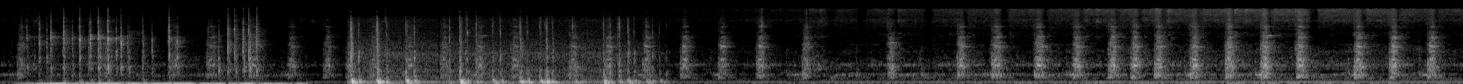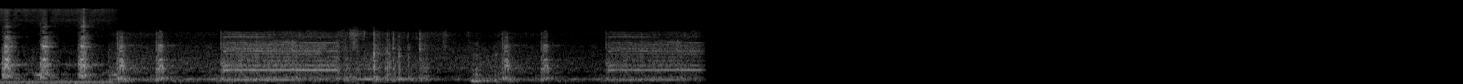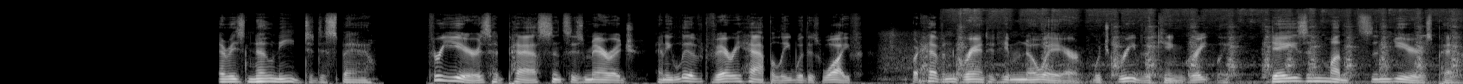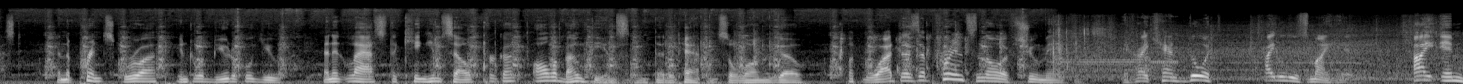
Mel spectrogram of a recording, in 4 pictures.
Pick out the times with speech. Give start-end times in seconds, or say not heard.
31.4-58.4.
